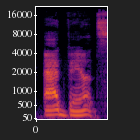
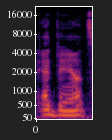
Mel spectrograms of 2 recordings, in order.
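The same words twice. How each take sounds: First: It is said the way locals say it. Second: It is said the common, everyday way. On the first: The speaker calls it right. "that's how they say it" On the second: The speaker calls it wrong. "It's not Advance"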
